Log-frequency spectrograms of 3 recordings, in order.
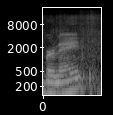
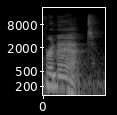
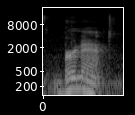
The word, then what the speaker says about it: Bernat: I thought it was French and it was pronounced burn aid I watched a video from somebody who is actually like a person in the company she was doing a pom-pom tutorial and it's pronounced burn ant Burnett so oops I will make sure that I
